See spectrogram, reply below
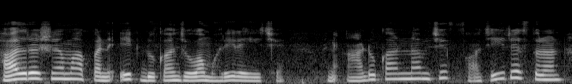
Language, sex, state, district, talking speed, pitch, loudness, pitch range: Gujarati, female, Gujarat, Valsad, 180 wpm, 210 Hz, -18 LUFS, 175-255 Hz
